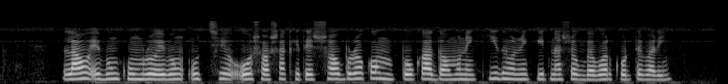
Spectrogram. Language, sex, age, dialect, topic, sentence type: Bengali, female, 18-24, Rajbangshi, agriculture, question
